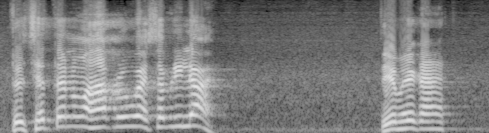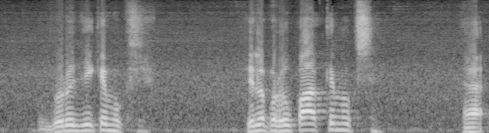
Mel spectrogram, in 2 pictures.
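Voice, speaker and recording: Man, monk preacher, high voice, lively devotional storytelling, asides to listeners, temple hall. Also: unhurried, pauses often. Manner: lively narration with frequent prompting asides to listeners.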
